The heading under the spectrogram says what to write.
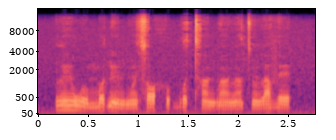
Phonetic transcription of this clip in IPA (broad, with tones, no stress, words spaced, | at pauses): lĩ˦wu˨ mʊ˦ɗĩ˨ ɡʷĩ˨ sɔ˦˨hu˦ ɡʷi˦tʰã˨ɡ͡bã˨ lã˨t͡sũ˨la˦ve˦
